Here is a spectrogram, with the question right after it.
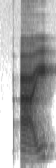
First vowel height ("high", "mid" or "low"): low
